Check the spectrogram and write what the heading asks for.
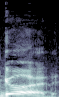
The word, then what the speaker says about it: Good: Good. Oh. It's got an E on the end, so some people pronounce it Goody, but it's just Good.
